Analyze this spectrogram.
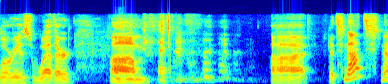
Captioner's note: laughter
